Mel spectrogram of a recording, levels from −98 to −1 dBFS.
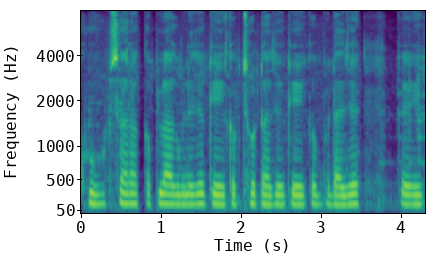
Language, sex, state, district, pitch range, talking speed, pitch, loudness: Marwari, male, Rajasthan, Nagaur, 135-145 Hz, 220 wpm, 140 Hz, -20 LUFS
